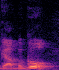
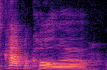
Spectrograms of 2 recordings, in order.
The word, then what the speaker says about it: capicola: And they talk a lot in the show about the deli meat Gabagool. – That's not how it's spelled or should be pronounced. – It's Capicola. That's it.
